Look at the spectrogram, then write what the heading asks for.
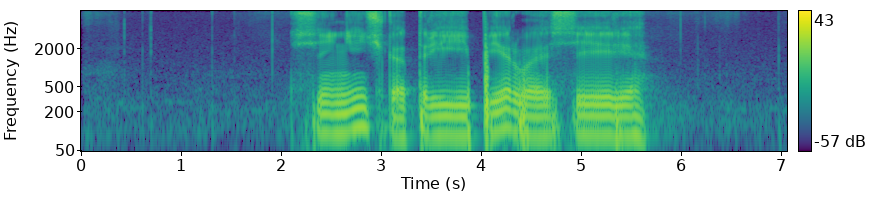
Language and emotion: Russian, sad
